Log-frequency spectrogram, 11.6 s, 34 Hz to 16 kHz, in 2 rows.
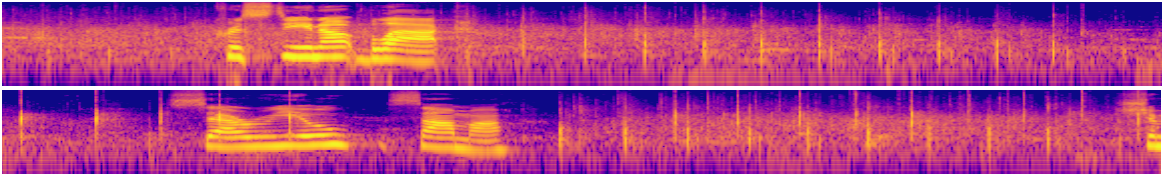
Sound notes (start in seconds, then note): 2.8 applauding; 8.3 applauding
